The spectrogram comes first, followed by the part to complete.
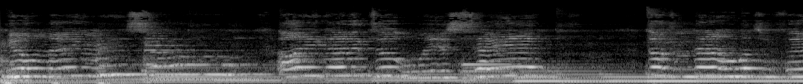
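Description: Live band music: a woman singing long, bending notes without clear words over electric guitar, keyboard, bass and drums.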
